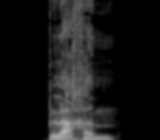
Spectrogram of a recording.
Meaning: strong dative masculine/neuter singular of blach
- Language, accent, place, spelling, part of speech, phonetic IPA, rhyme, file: German, Germany, Berlin, blachem, adjective, [ˈblaxm̩], -axm̩, De-blachem.ogg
